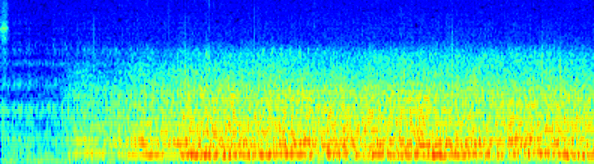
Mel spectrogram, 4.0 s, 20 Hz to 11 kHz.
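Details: Honey bees recorded on July 8, 2016: a dense, steady hum of many wings, with low droning bands that swell in after the first half second and hold level throughout.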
